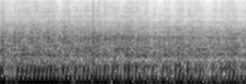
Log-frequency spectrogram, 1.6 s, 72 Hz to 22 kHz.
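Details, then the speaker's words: Kawasaki ZX-9R just after oil and filter change, choke off, slightly warm: steady low four-cylinder idle with even beat, no ticking or rattles; normal idle. "it's always a satisfying satisfactory it's always a satisfying feeling after you've done an oil change on a motorcycle or a car and you start it up for the first time knowing that it's got fresh oil pretty pretty sweet yeah she sounds good"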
